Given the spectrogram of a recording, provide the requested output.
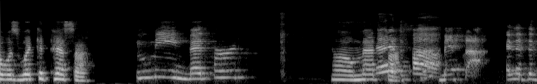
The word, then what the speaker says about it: Medford: the boston accent or how we pronounce some of our cities and towns one of my favorites to say is medfa other than that i thought the video was wicked pissa you mean medford no matter and that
